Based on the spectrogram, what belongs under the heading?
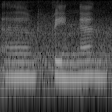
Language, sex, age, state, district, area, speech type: Malayalam, female, 18-30, Kerala, Palakkad, urban, spontaneous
